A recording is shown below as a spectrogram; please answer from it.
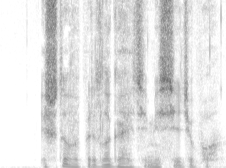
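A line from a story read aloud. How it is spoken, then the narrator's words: Weary sighing question. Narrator (Russian): Устало вздохнув, спросил англичанин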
